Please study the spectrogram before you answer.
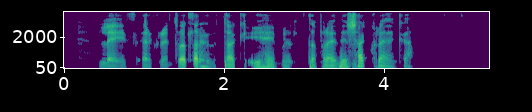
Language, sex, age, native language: Icelandic, male, 30-39, Icelandic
